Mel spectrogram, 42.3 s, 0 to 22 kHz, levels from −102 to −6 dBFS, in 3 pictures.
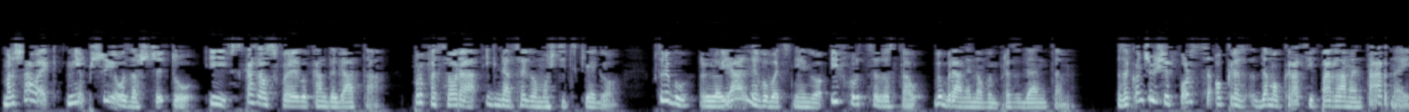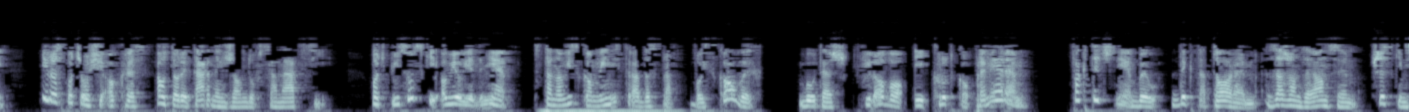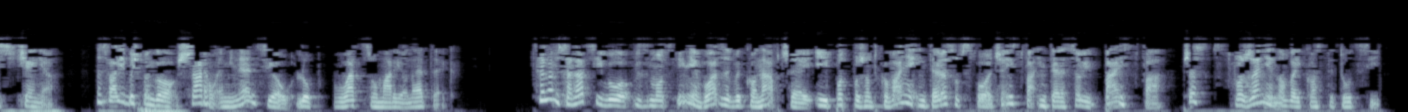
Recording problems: garbled, watery; badly; nothing above 5 kHz

